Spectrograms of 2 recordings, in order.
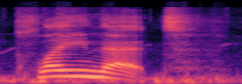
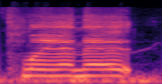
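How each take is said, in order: First: The first syllable sounds like 'plane'. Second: The first syllable sounds like 'plan'. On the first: It is a small version of a flat plane. The speaker calls it right. "It's the smaller, walled off version of the larger plane" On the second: It is a round world. The speaker calls it wrong. "it's not a planet"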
